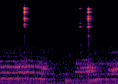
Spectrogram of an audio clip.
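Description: Two crisp, close computer mouse clicks land about a second and a quarter apart while building a free website, each short and sharp above a faint, steady tonal hum in the background.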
